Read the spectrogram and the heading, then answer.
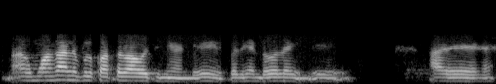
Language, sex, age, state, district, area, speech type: Telugu, female, 60+, Andhra Pradesh, Bapatla, urban, conversation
